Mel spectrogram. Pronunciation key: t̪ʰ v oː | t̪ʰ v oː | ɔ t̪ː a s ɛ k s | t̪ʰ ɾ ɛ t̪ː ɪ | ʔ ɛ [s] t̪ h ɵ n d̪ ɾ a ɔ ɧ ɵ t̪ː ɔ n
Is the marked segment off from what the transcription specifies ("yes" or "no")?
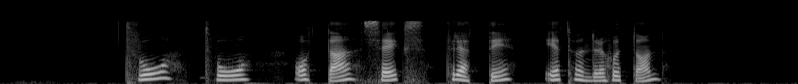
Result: yes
